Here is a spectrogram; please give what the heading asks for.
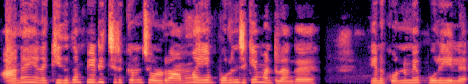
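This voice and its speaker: A woman's voice: mid-range voice, fairly even intonation, normal speed, no echo, close to an everyday voice. A woman voicing a troubled young man in a cartoon, anxious and apologetic. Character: troubled young man torn between mother and love. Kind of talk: cartoon voice acting.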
